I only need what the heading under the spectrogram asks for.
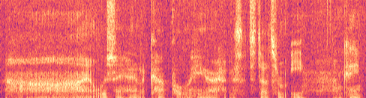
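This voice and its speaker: A man chatting casually and intimately in an ASMR roleplay, soft and hesitant, self-deprecating, often dropping close to a whisper. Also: low-pitched, fairly even intonation, takes it slowly, gravelly, a little hiss or hum. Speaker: ASMR performer and amateur musician friend.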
